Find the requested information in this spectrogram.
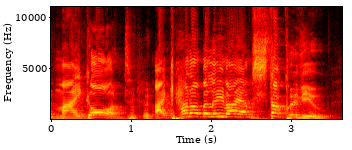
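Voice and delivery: loud, high, fed-up voice; exasperated head. Acted. GM voices the smart head despairing of its twin. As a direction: groan it like a long-suffering partner.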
